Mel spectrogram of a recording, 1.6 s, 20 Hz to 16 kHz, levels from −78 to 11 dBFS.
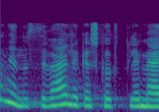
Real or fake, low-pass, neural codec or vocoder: real; 7.2 kHz; none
